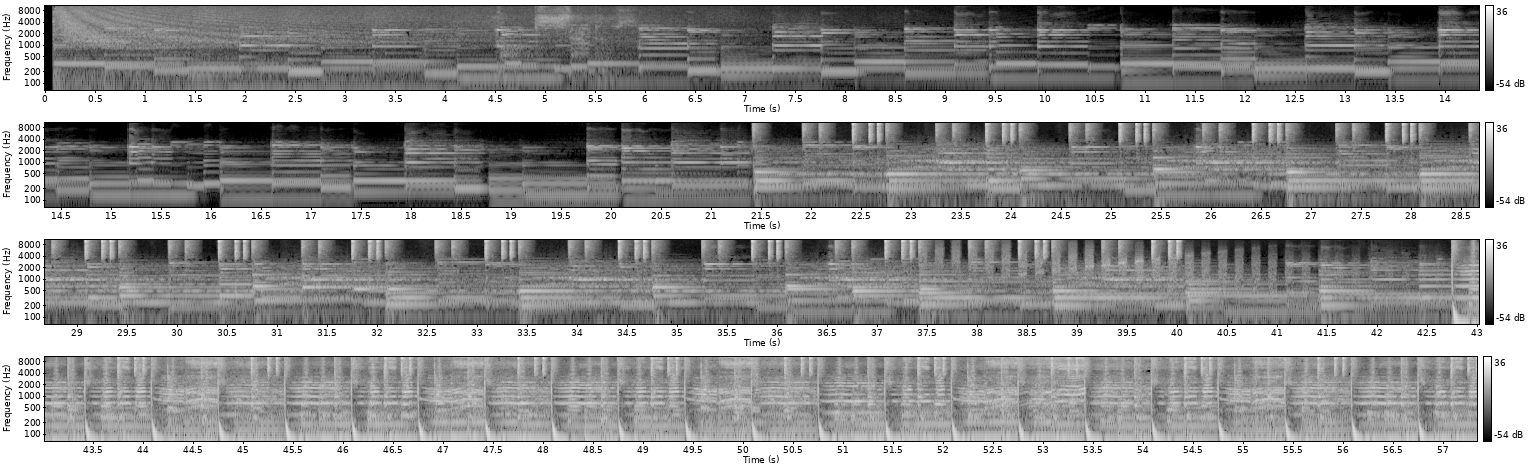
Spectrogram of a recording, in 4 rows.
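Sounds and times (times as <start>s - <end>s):
pop chart music on radio: 21.9s - 57.3s.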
